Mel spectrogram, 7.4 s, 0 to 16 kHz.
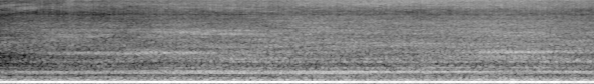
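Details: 1998 Ford Mustang, first start after about ten years sitting, warming toward normal running temperature: smooth, steady low hum at constant speed with no knocks or hunting; engine running evenly.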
